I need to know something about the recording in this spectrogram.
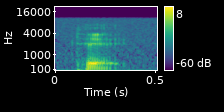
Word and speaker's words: て: This is te as in tape or taint.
